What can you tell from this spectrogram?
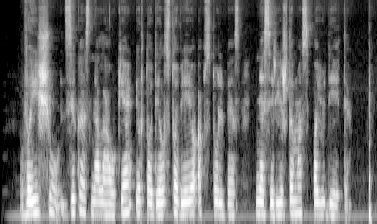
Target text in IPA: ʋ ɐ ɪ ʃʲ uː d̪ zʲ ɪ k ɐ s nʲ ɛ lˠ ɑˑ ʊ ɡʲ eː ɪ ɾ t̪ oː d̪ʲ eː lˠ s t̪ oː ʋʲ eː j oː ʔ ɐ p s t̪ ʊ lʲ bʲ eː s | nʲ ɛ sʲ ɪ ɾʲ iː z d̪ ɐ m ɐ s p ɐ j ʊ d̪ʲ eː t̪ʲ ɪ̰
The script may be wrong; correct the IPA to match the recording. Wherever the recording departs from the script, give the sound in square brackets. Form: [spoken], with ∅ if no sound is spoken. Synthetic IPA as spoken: ʋ ɐ ɪ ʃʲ uː d̪ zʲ ɪ k ɐ s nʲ ɛ lˠ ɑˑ ʊ [kʲ] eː ɪ ɾ t̪ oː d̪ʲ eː lˠ s t̪ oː ʋʲ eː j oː ʔ ɐ p s t̪ ʊ lʲ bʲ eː s | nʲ ɛ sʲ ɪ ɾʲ iː [ʒ] d̪ ɐ m ɐ s p ɐ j ʊ d̪ʲ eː t̪ʲ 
